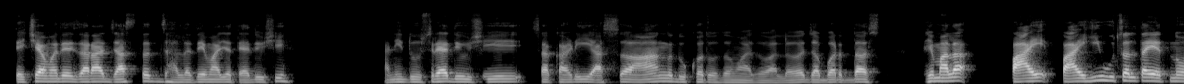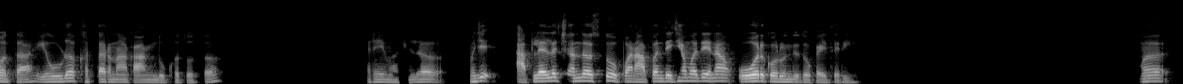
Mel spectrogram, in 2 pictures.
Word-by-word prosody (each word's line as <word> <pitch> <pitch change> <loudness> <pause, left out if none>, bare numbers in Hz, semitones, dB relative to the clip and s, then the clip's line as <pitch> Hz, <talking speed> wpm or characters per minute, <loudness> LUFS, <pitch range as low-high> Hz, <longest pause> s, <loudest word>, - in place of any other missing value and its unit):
त्याच्यामध्ये 135 +3 +3
जरा 130 +1 +5
जास्तच 120 +2 0
झालं 110 -3 -5
ते 120 - +1
माझ्या 115 0 -1
त्या 105 - -2
दिवशी. 115 +7 -6 1.0
आणि 115 +3 -6
दुसऱ्या 120 +3 +2
दिवशी 130 0 -4 0.2
सकाळी 115 +1 -3
असं 105 +4 -7
आंग 120 +6 0
दुखत 115 -1 -6
होतं 100 -1 -7
माझंवालं, 95 +1 -7
जबरदस्त! 110 +4 -1
म्हणजे 145 +4 -7
मला 170 +3 +8 0.5
पाय 145 +4 +8 0.2
पायही 145 +6 +6
उचलता 175 -3 +3
येत 155 -2 +5
नव्हता, 130 -6 -2
एवढं 130 +5 -3
खतरनाक 120 -3 -6
आंग 105 0 -5
दुखत 105 0 -12
होतं. 95 +8 -11 1.5
अरे 120 +2 -9
म्हटलं, 110 +1 -8 0.3
म्हणजे - - -3 0.3
आपल्याला 150 +3 +3
छंद 150 +2 -1
असतो 160 +1 +1
पण 135 - 0
आपण 125 +4 -1
त्याच्यामध्ये 160 +2 0
ना 155 0 0
ओव्हर 150 +3 +5
करून 130 -2 -2
देतो 110 -2 -6
काहीतरी. 100 -1 -10 2.9
मग 140 +1 -5
120 Hz, 115 wpm, -22 LUFS, 110-145 Hz, 2.9 s, मला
